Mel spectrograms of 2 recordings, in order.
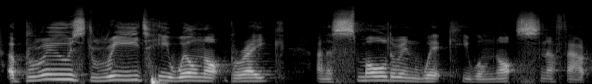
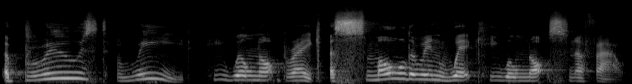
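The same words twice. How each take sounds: First: Said in the usual way. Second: Slow, softer, tender reading of the verse; quietly dwelling on the gentle promise. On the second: Shown as a demonstration. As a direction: lay the words down gently, like handling something fragile. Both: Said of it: "do you notice in the middle what it says?".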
